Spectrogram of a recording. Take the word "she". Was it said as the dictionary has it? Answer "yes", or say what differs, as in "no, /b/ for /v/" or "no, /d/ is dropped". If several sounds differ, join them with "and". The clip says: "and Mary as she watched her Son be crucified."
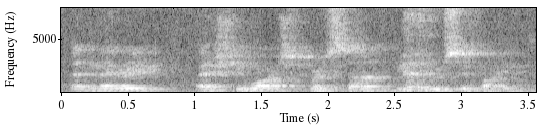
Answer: yes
